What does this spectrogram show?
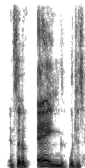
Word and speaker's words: Aang: decides to call the character wrong instead of egg which is how it's pronounced a nutshell yes it's spelt Aang but in the movie he says along it's like what why would you do so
